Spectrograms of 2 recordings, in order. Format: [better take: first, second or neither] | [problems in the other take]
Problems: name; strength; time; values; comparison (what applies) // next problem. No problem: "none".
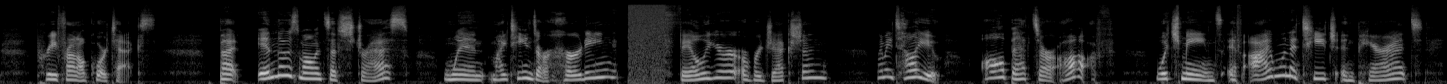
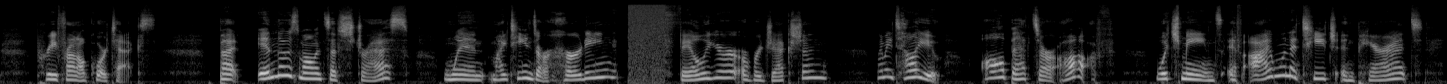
neither | audio cutting out; filled with static; at 6.5 s; the same in both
